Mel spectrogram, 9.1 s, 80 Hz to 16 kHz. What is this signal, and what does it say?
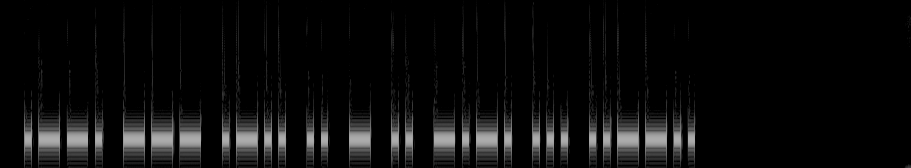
Morse code, heard as a keyed tone, about 17 wpm, 700 Hz. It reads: POLITICS?
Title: Sentences from Top 1000 Words - Review Part 6 - 17wpm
